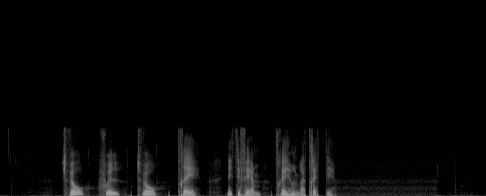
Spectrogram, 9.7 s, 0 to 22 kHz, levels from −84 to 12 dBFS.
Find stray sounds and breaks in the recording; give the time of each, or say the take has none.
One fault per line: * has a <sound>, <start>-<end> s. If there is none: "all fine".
all fine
